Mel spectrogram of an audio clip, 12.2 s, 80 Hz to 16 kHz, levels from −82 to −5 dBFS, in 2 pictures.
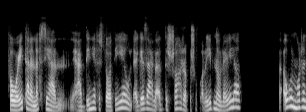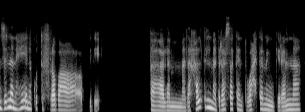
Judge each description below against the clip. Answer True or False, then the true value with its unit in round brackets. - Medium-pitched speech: True (165 Hz)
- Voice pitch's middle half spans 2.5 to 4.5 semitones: False (5.5 semitones)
